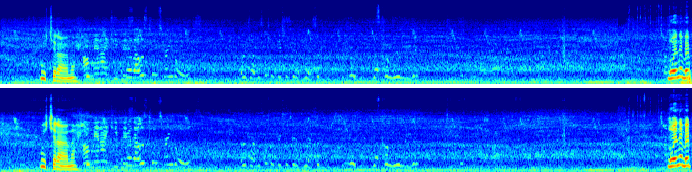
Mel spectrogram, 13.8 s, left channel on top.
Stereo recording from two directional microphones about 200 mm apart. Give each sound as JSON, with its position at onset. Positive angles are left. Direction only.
{"t": 0.9, "sound": "speech", "side_deg": 0}
{"t": 1.6, "sound": "vehicle", "side_deg": 60}
{"t": 13.3, "sound": "speech", "side_deg": 0}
